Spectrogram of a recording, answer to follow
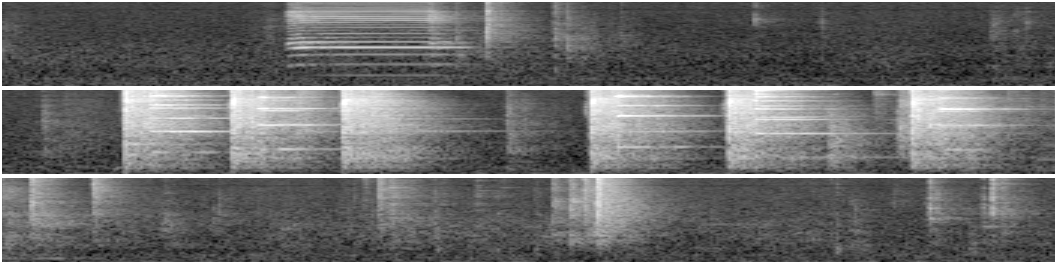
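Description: Electronic shot-timer start beep about a second in, then an airsoft pistol firing a string of sharp shots in two quick groups, with a faint metallic ring in the hits. A few lighter clicks follow.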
